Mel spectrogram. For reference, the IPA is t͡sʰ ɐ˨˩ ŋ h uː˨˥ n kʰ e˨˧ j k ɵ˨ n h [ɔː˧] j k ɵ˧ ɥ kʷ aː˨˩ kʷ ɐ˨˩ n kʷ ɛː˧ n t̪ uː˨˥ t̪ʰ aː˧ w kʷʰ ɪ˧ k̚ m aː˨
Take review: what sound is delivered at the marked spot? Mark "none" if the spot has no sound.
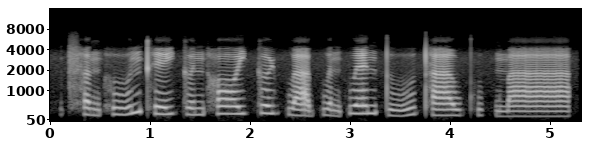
ɔː˧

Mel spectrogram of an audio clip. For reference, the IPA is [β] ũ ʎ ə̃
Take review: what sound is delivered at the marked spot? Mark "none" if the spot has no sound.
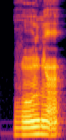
β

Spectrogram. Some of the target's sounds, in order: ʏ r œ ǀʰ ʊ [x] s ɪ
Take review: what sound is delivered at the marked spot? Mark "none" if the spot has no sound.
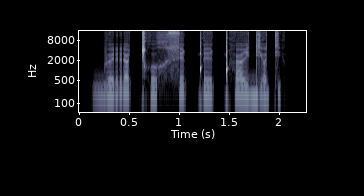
x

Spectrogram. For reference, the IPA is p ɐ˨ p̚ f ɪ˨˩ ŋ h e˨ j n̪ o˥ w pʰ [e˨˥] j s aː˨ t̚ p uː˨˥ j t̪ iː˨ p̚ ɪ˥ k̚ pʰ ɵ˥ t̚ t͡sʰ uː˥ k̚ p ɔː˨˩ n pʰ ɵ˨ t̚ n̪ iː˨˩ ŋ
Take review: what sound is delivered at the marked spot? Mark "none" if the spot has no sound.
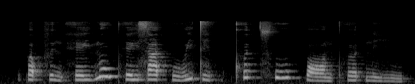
e˨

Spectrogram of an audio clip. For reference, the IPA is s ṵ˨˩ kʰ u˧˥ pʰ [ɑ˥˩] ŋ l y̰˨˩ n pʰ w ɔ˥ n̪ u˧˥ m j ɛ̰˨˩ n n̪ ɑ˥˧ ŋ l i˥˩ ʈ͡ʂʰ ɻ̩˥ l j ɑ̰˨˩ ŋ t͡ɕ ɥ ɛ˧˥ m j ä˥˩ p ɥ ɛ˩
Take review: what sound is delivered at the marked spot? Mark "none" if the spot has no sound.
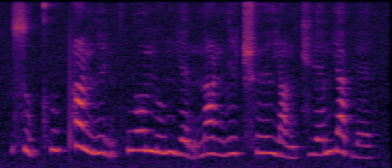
ɑ˥˩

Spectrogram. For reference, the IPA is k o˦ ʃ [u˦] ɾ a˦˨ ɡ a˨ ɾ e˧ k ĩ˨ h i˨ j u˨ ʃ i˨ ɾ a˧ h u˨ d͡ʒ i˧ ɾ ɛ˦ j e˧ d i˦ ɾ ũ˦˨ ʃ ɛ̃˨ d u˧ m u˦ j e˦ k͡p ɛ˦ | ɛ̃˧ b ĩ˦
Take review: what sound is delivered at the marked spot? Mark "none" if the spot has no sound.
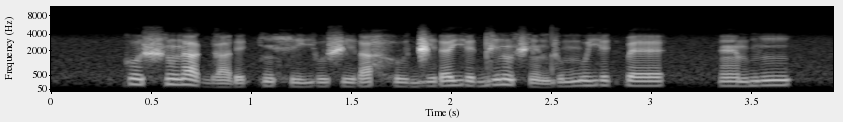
ũ˦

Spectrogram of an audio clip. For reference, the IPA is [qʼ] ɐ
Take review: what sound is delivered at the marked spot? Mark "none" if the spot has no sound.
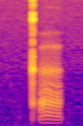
kʼ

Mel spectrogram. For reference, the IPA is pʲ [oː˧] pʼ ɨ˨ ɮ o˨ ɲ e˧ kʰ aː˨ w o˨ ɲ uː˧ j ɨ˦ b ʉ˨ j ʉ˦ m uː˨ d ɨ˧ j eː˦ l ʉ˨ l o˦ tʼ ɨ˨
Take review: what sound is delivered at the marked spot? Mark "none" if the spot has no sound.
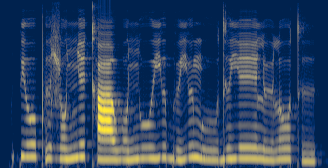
oː˧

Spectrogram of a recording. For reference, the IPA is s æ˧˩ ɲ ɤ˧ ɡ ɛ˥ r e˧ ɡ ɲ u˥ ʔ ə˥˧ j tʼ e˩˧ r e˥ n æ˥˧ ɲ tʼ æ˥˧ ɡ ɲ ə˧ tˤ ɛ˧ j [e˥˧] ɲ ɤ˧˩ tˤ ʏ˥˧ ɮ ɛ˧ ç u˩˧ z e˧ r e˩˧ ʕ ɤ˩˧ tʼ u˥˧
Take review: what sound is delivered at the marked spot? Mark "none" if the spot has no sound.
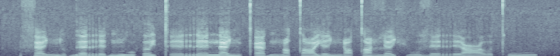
e˥˧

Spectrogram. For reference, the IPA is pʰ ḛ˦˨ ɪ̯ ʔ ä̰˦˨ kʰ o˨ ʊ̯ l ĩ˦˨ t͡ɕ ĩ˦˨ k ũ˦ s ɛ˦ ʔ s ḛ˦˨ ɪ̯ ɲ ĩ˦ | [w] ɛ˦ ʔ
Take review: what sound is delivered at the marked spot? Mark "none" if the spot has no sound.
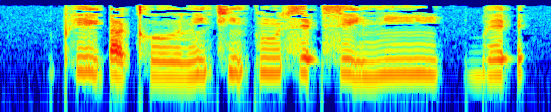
b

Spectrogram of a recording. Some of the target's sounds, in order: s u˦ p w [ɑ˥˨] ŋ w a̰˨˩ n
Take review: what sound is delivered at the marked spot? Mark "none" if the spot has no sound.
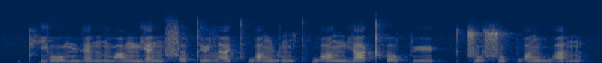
ɑ˥˨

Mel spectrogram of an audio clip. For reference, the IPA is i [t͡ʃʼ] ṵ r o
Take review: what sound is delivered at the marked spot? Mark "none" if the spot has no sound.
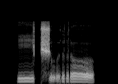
t͡ʃ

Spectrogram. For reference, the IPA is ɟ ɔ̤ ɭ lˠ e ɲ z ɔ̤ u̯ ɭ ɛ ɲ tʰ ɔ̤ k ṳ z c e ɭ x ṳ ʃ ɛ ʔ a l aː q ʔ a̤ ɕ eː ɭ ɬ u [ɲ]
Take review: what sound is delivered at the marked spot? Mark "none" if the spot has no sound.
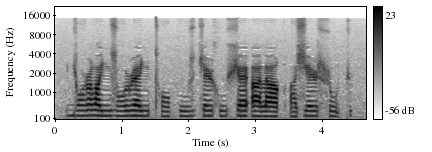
c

